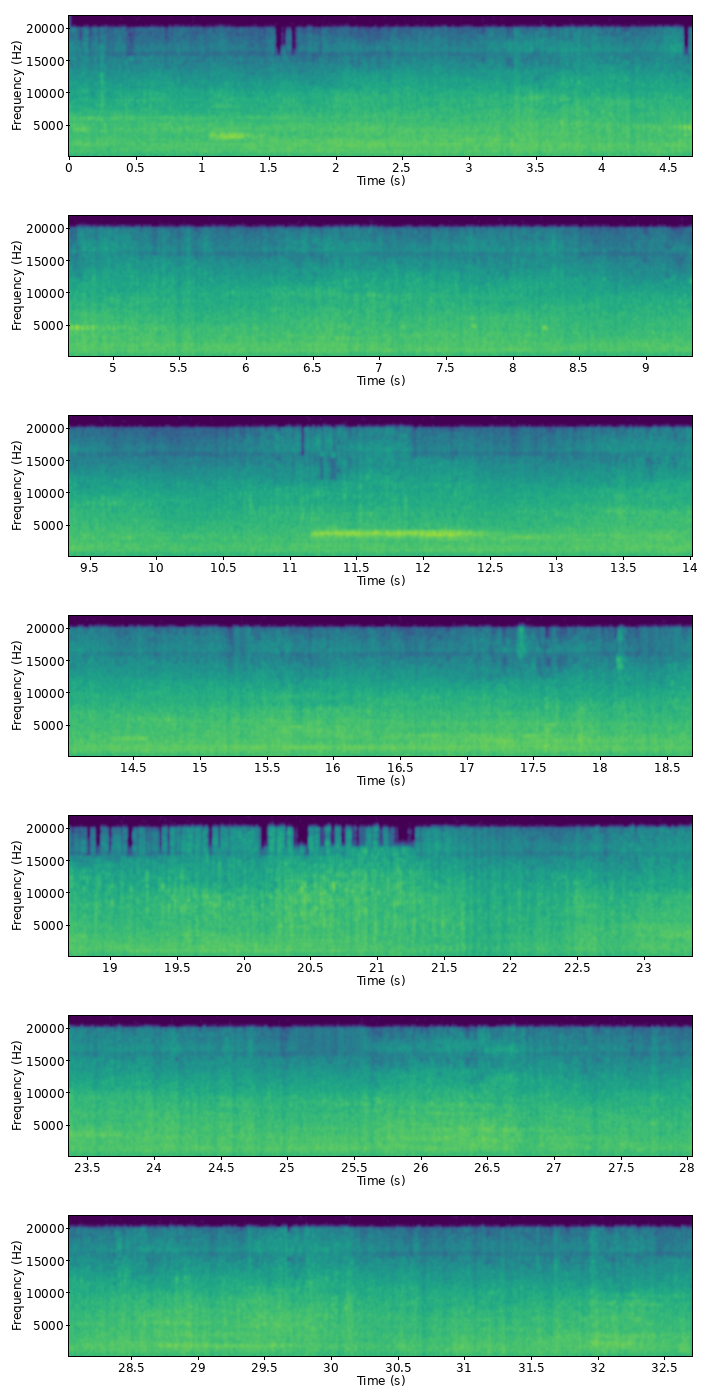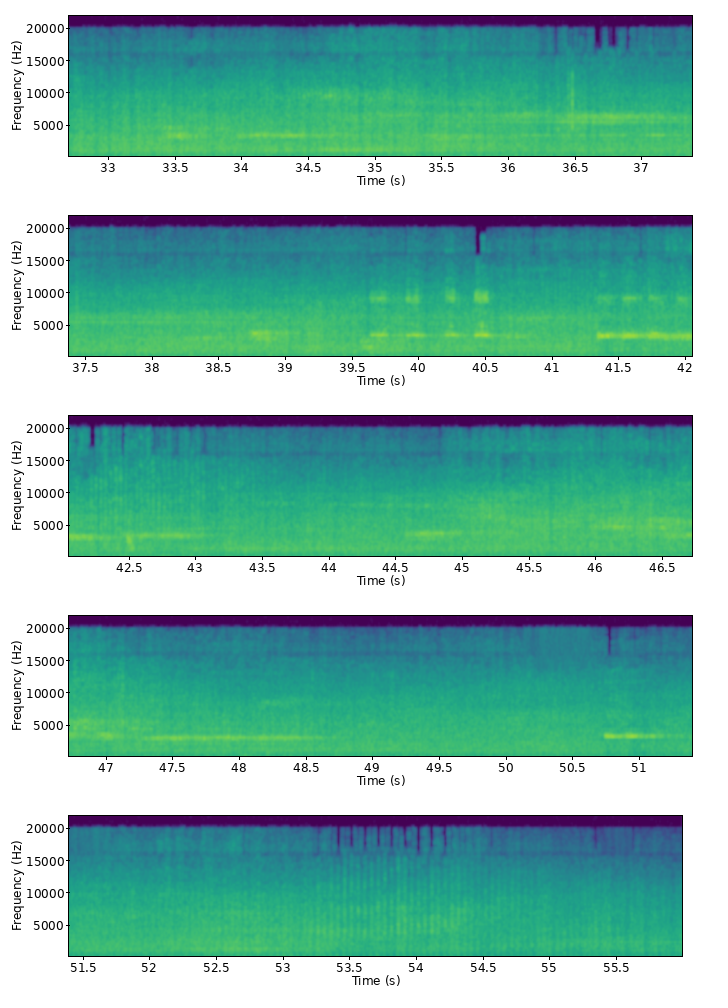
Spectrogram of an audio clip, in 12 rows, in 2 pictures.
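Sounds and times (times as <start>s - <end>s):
road traffic: 0.0s - 55.9s
vehicle horns honking: 38.7s - 43.1s, 50.7s - 51.3s.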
